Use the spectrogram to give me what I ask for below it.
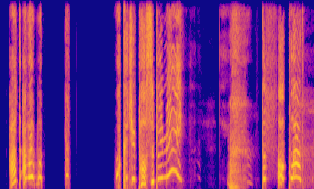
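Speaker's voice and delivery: very high-pitched, swooping sing-song voice sounding disbelieving. Retelling their own reaction to someone's remark, in a high-pitched voice. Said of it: "So of course I go into me like high pitched".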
